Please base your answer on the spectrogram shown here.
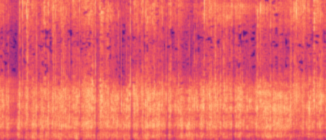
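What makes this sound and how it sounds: A hand squeezes a medium-size printed plastic Kellogg's Corn Flakes cereal bag, full of corn flakes, with its fingertips, crinkling and rubbing the plastic film. The result is a steady, dense crackle of crinkling with a bright, hissy top and almost no low end, rising and falling slightly with each squeeze.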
